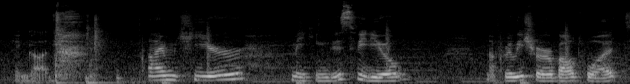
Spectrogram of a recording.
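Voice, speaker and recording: With a Portuguese accent, a woman talks at a very slow pace with long, frequent pauses and big swings in loudness, over noticeable background noise. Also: ordinary pitch variation. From Portugal. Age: 20s. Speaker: booktuber. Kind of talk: casual vlog talk to camera. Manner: chatty, rambling with fillers.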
